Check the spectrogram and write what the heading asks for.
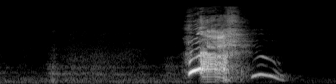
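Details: Quiet indrawn breath then one loud, forceful explosive sneeze with short vocal tail, part of an all-day sneezing fit while sick, with headache.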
